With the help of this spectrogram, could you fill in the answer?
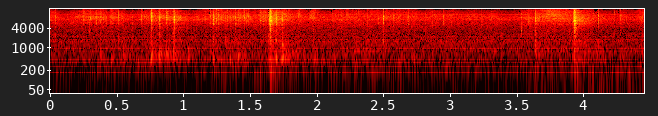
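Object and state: Plastic laptop keyboard.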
